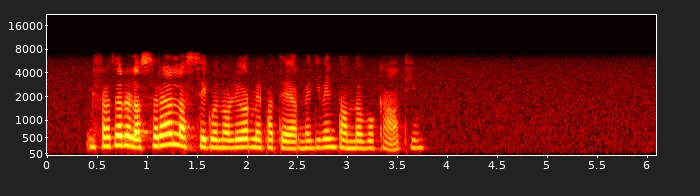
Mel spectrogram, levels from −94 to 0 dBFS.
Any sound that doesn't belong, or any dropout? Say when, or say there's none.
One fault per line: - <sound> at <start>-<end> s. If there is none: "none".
none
